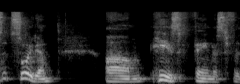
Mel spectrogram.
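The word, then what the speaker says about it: Suydam: zombie and the artist that does this Arthur soyam that's how you pronounce it soyam um he is famous for these covers and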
